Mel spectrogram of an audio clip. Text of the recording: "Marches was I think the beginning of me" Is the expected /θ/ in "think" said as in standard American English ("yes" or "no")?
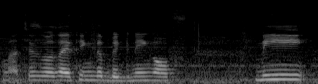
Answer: no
